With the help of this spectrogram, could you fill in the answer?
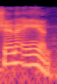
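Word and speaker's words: Shanann: I'll say because um ever since I knew her it was always Shan an like and I'd break it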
